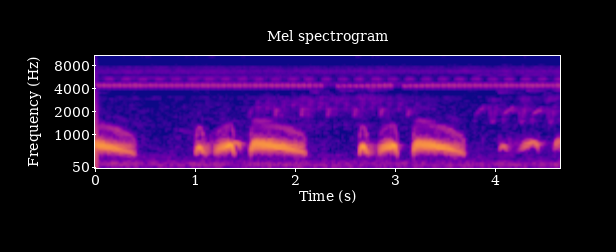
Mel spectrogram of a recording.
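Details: Afternoon cooing of a spotted dove, played to lure wild doves: a long falling coo, then two short hiccuping notes and another long coo, repeated, with a constant faint high-pitched hum behind.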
